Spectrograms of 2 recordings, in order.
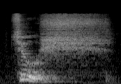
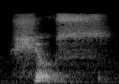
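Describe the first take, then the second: First: The word begins with a ch sound. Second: The word begins with an sh sound. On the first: The speaker calls it wrong. "pronounce the word as choosh" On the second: The speaker calls it right. "instead of shoes"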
